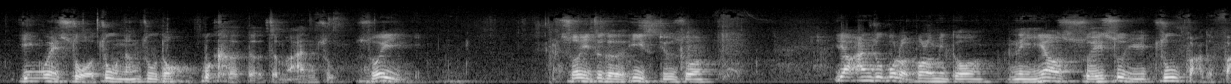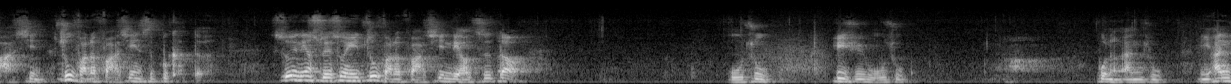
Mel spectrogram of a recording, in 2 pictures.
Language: Chinese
